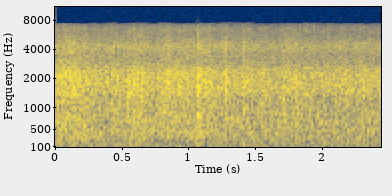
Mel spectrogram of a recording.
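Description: Faint, steady hiss of rain falling.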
